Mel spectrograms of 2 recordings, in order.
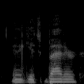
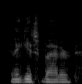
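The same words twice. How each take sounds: The two takes are said the same way.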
